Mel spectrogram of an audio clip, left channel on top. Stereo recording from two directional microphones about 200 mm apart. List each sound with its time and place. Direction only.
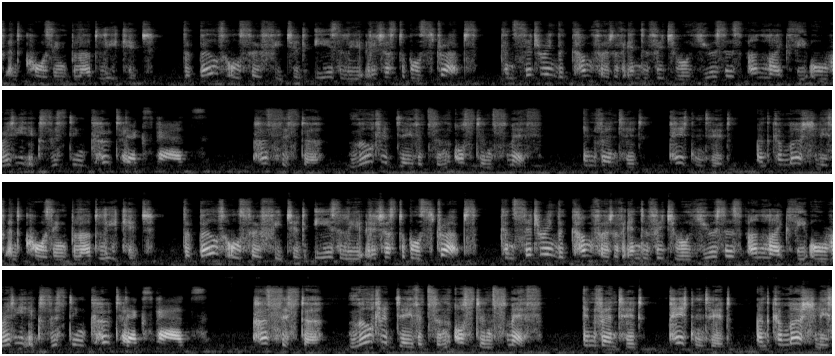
0.0 s a woman's voice: 25° right (ahead or behind)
